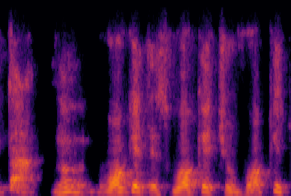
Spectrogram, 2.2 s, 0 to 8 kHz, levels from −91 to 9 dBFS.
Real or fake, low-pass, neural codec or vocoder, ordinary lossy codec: fake; 7.2 kHz; vocoder, 24 kHz, 100 mel bands, Vocos; Opus, 24 kbps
